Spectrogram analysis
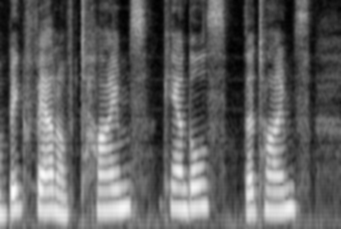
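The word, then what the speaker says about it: Thymes: fan of Times Candles the times it's spelled t-h-y-m-e-s but they're really expensive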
